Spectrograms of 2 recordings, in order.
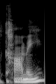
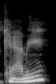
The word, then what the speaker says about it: Kami: first saw her name, I thought it was Kami, because Kami is Kami in Japanese, but it's Kami and.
